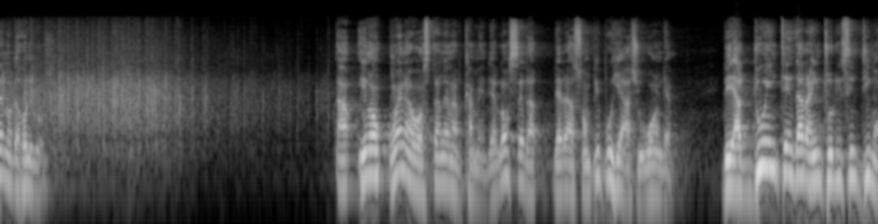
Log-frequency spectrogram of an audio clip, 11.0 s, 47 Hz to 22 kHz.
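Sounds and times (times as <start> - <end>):
speech: 0.0 - 0.8, 4.2 - 10.9
room full of people clapping: 0.0 - 4.5.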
